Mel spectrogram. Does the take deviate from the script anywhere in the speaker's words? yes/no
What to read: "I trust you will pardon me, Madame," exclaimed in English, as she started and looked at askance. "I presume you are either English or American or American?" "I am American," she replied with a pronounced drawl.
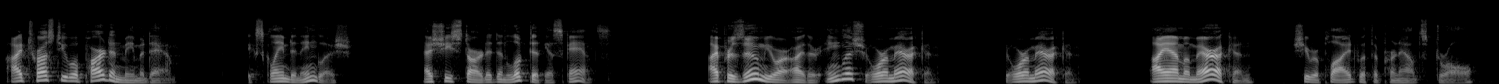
no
